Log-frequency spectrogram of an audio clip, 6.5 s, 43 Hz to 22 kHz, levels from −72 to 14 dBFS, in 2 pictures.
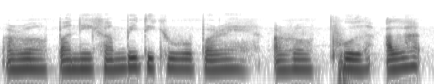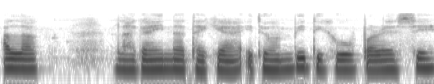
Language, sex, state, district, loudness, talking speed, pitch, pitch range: Nagamese, male, Nagaland, Kohima, -18 LUFS, 185 wpm, 135 Hz, 130-140 Hz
